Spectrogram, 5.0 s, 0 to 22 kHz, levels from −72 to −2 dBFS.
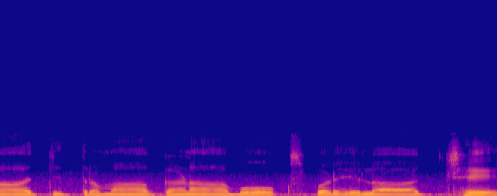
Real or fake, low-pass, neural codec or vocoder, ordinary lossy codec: real; 7.2 kHz; none; none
